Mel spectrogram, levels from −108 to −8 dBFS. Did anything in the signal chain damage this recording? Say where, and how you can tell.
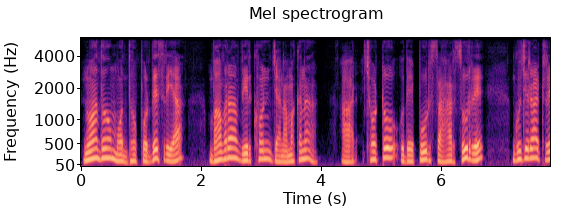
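No, nothing along the chain from capture to playback has left an audible mark on this speech.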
